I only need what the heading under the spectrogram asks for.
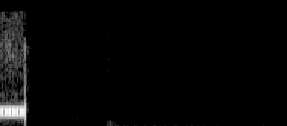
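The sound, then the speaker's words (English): A single short, loud telephone tone sounds at the very start, like a dialing or ring signal, then gives way to near silence with only faint background noise. “Since it starts ringing, I'm going to turn your audio off.”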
